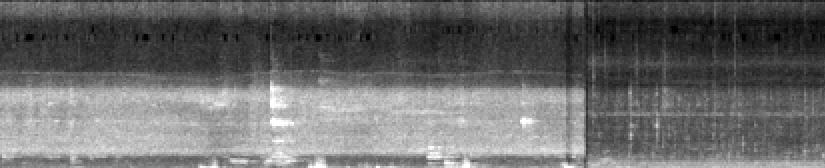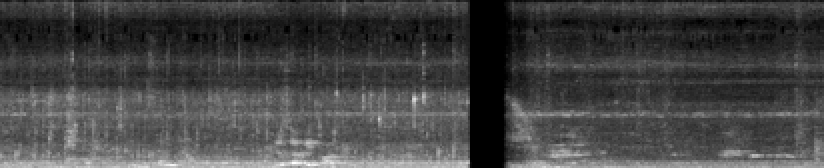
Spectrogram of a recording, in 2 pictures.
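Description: A steady hiss from a metal cooking pot on the stove as meat is mixed in it by hand, with knocks and clicks against the pot. The hiss stops abruptly about six seconds in, leaving quieter background sound.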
